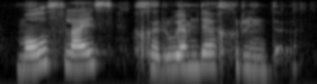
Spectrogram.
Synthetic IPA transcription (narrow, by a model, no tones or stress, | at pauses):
mɐlˠfləjs | χəɾuəmdəχruntə̰w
